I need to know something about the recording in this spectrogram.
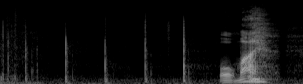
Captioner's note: footsteps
